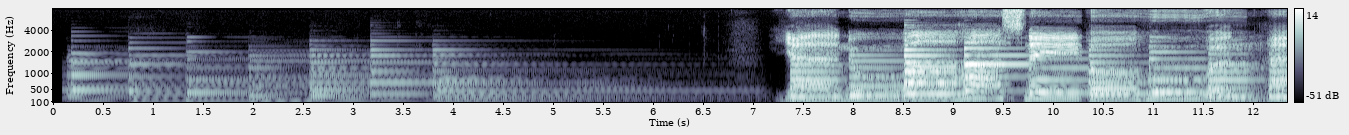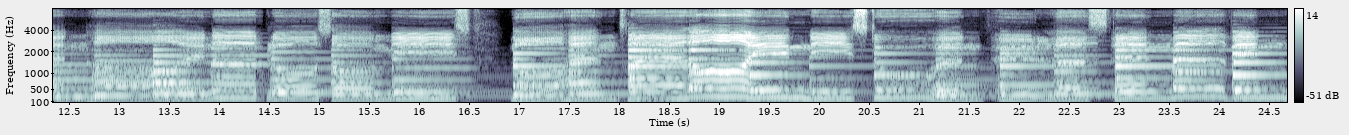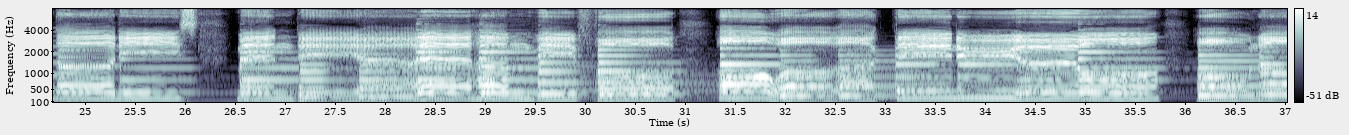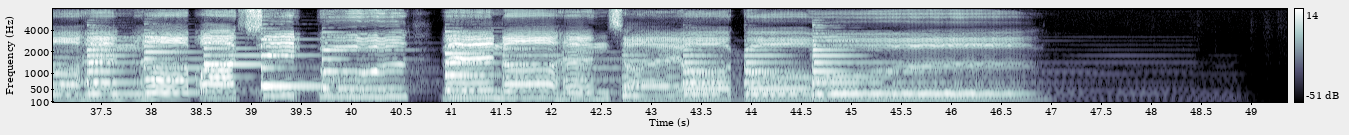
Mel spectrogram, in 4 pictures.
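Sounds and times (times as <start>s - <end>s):
soprano voice: 7.2s - 47.2s.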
